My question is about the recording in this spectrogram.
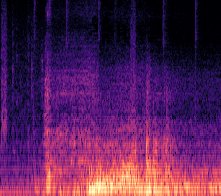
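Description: Mercedes-Benz car engine being started, heard from inside the cabin: the starter turns it over about half a second in, the engine catches with a loud burst just before a second in, then settles into a steady low idle.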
